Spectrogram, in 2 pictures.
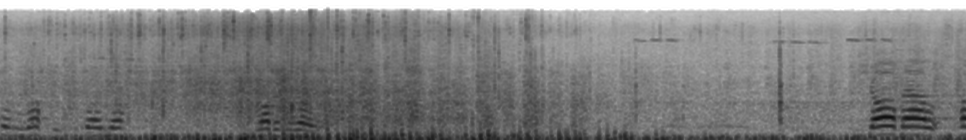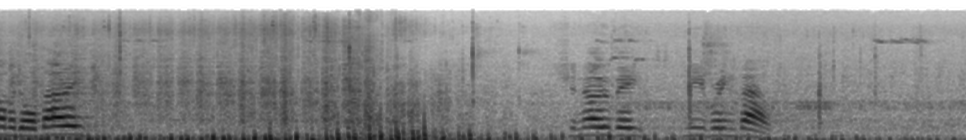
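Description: Horses' hooves pound rhythmically on soft ground as they gallop past.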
